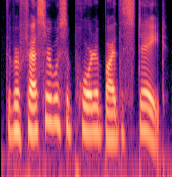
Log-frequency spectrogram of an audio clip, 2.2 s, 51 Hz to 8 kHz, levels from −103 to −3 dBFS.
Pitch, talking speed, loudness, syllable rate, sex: 190 Hz, 195 wpm, -17 LUFS, 6.1 syllables/s, female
